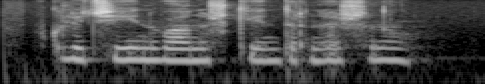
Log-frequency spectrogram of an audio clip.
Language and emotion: Russian, neutral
